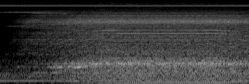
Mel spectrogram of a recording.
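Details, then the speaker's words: Original Tormach RapidTurn lathe spindle, run up through the high-speed range in steps for comparison with a replacement unit: smooth even whoosh with steady high tone, no knocks, grinding or tinkle; running healthy and quiet. "so it's just a whoosh sound it's no other sound again a lovely smooth sound no beer in tinkle"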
